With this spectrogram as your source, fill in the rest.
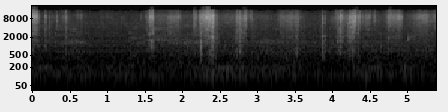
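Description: Paper snips slice through card paper in several short, crisp cuts spread unevenly over a few seconds, close and fairly quiet, with no speech.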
